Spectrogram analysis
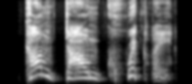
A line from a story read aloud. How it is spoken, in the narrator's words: cried Bluebeard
